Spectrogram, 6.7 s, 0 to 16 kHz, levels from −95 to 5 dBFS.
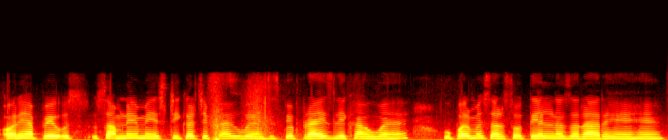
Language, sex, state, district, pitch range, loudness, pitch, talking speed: Hindi, female, Jharkhand, Garhwa, 235-245 Hz, -15 LUFS, 240 Hz, 215 wpm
